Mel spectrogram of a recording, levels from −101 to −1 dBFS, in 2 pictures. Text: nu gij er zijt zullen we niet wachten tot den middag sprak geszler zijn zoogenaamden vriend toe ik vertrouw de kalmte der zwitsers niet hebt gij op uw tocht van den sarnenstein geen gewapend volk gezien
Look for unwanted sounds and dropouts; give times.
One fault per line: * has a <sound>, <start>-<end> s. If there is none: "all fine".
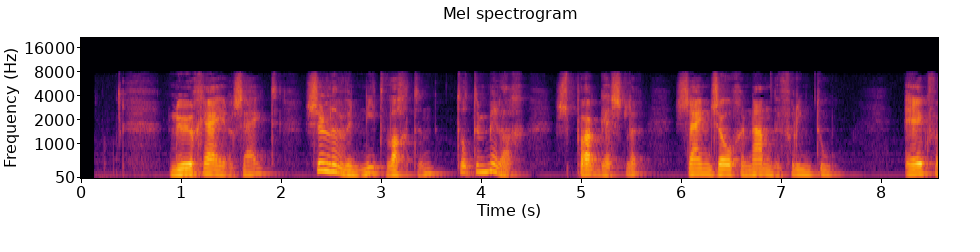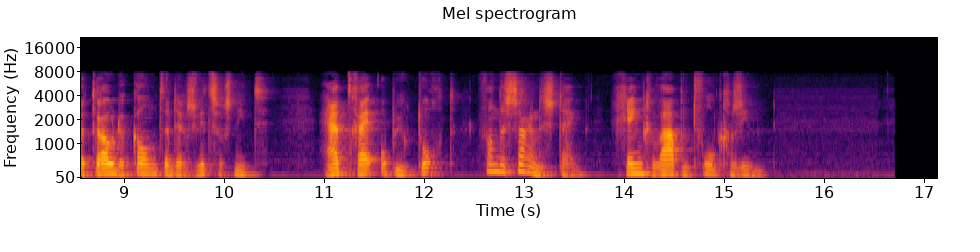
all fine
